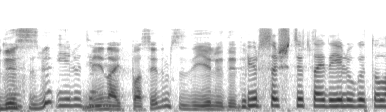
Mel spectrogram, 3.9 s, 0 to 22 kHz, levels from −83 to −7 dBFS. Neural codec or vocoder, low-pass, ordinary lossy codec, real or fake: none; none; none; real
